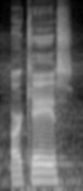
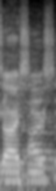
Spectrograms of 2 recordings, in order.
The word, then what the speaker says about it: Arceus: what what is it am I pronouncing right archaeus is that the way you say it I thought it was Arceus but Arceus it's RCS all right yeah correct me RCS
